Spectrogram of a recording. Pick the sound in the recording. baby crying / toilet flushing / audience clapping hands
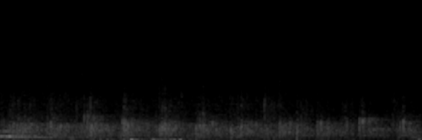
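audience clapping hands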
